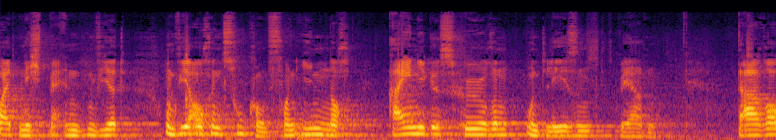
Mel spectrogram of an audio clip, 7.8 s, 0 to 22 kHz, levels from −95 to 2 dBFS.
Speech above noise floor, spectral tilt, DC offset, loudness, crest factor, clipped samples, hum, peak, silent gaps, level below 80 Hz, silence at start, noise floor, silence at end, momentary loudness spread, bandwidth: 26 dB; -7 dB/octave; under 0.1%; -14 LUFS; 14 dB; under 0.1%; none; 0 dBFS; none; -40 dBFS; 0 s; -39 dBFS; 0 s; 12 LU; 15 kHz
